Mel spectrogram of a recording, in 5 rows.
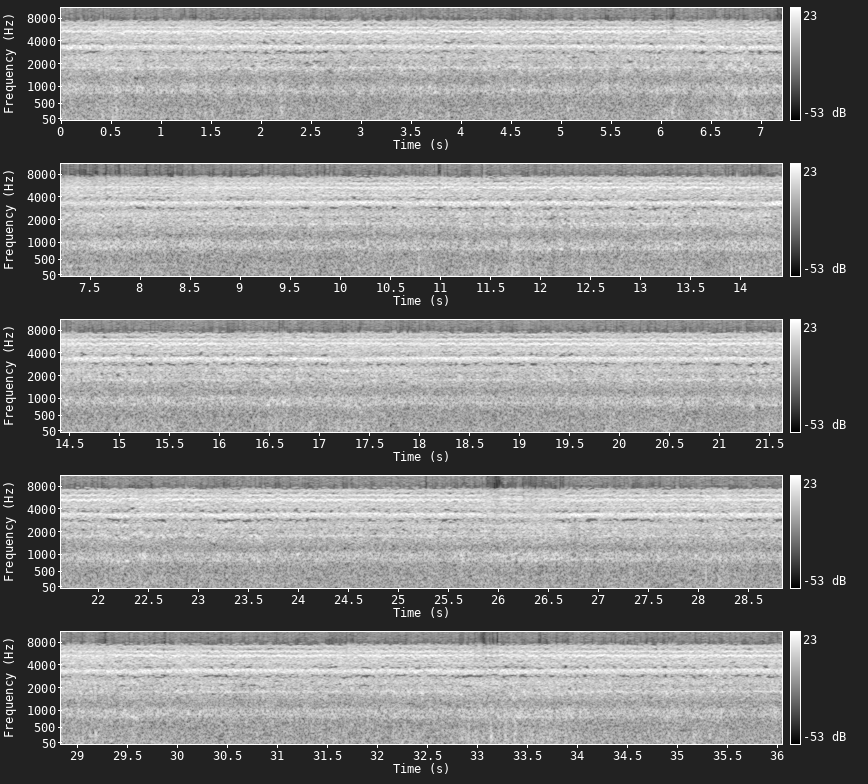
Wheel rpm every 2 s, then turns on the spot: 230, 230, 230, 230, 230, 230, 220, 230, 230, 230, 230, 230, 230, 230, 230, 230, 220, 230.
none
